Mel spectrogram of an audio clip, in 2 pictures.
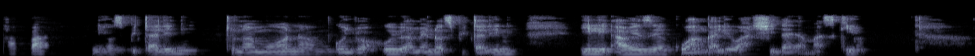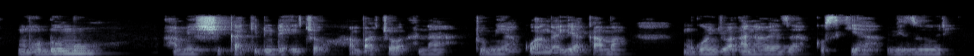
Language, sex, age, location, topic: Swahili, male, 25-35, Nakuru, health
